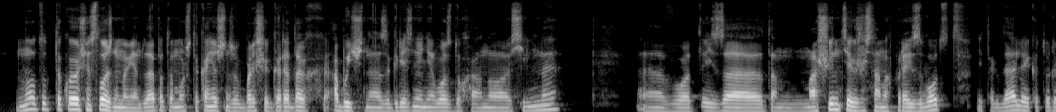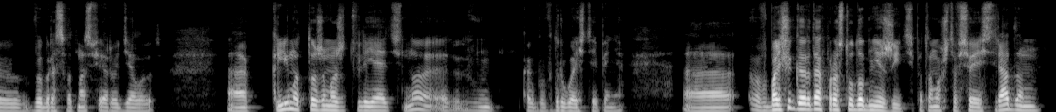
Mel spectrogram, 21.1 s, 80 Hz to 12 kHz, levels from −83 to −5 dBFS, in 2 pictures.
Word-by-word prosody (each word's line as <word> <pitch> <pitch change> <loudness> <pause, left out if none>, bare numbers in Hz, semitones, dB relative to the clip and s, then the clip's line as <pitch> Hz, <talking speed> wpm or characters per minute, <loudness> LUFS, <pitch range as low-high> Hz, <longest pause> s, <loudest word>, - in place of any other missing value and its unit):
Но 155 +7 0
тут 170 0 -6
такой 165 - +4
очень 155 -1 +3
сложный 140 -6 +5
момент, 105 -1 -1
да, 120 +2 +3
потому 120 -3 -3
что, 115 - -6
конечно 125 -1 0
же, 115 - -3
в 110 - -6
больших 120 +1 -1
городах 120 0 0
обычно 115 -2 -1
загрязнение 115 +1 -2
воздуха, 115 -1 -4
оно 110 0 -3
сильное. 135 +9 -4 0.7
А, 110 -1 -7
вот 110 +1 -5
из-за, 110 -2 +2
там, 110 0 -8
машин 115 +9 +1
тех 140 -4 +3
же 120 - -5
самых, 115 -1 -2
производств 115 +7 -2
и - - -13
так 110 0 -11
далее, 130 +2 +1
которые 115 -2 -5
выброс 115 +1 -3
в - - -7
атмосферу 115 0 -4
делают. 110 -1 -6 0.6
А, 110 0 0 0.2
климат 160 +4 +2
тоже 145 -2 +3
может 130 -3 0
влиять, 125 -1 0
но, 160 +3 -2
э, - - -7
в 115 - -9 0.3
как 115 - -8
бы 115 - -10
в 110 - -20
другой 120 -3 -1
степени. 115 +1 -10 0.6
А, 110 +1 0
в 135 -6 -4
больших 155 - +7
городах 170 -1 +8
просто 155 -1 +4
удобнее 140 -3 +6
жить, 105 -2 -2
потому 125 0 -3
что - - -6
всё - - 0
есть 115 +2 -2
рядом. 140 -4 +3
120 Hz, 175 wpm, -25 LUFS, 110-135 Hz, 0.7 s, городах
